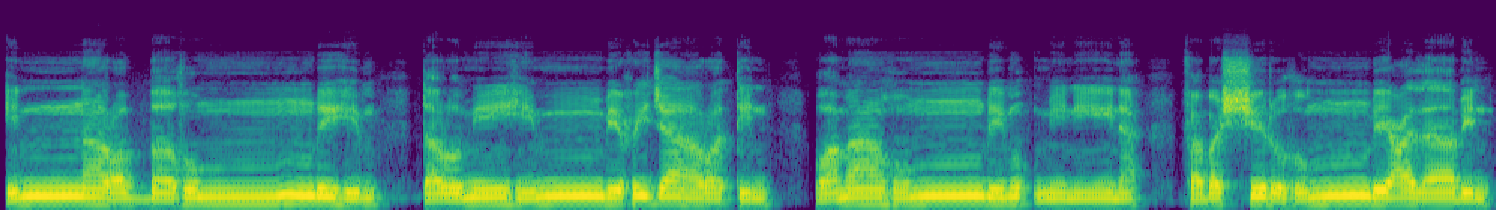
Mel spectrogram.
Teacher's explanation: میم ساکن کے بعد با آئے تو ناک میں آواز چھپا کے پڑھیں گے، اخفاء کے ساتھ غنہ بھی ہوگا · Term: اخفاء شفوی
